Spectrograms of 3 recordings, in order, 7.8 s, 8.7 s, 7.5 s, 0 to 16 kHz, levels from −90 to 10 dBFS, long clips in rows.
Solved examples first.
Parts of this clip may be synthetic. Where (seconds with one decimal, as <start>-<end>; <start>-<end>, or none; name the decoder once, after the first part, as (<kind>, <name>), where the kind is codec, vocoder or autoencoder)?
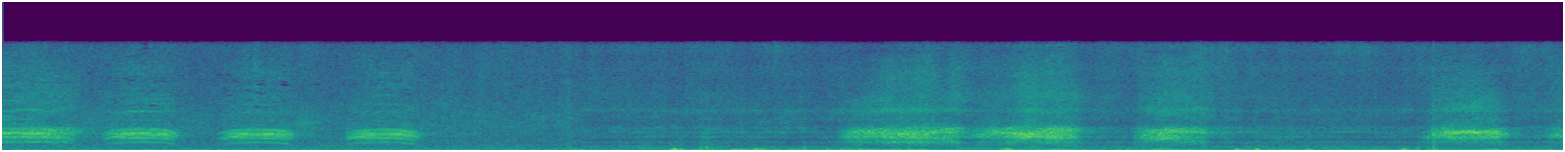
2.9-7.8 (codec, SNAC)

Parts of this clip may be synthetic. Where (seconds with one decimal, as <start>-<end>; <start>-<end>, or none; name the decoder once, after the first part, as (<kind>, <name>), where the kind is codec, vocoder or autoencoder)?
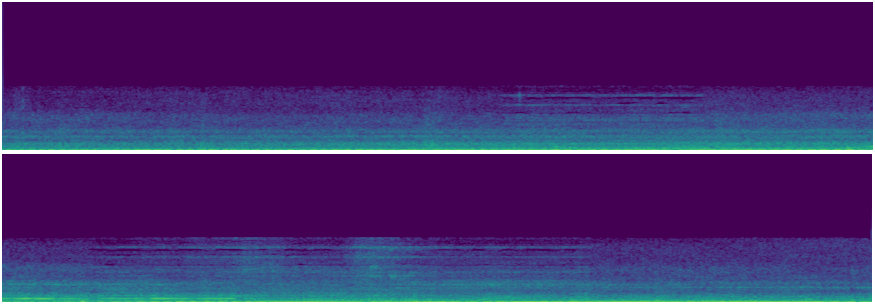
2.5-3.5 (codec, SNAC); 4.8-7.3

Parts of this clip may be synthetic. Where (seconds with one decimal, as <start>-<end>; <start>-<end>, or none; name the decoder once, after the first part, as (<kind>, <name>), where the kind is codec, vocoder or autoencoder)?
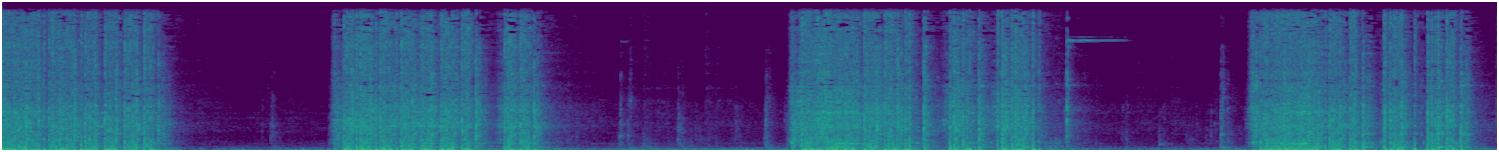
none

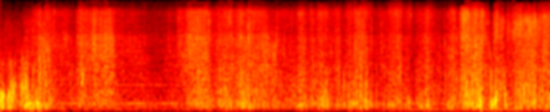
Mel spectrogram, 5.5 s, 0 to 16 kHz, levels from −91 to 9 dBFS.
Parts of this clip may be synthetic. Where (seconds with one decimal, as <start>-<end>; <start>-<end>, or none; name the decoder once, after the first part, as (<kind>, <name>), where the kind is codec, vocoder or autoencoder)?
none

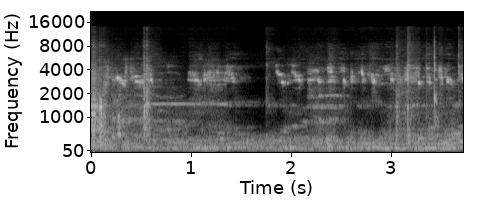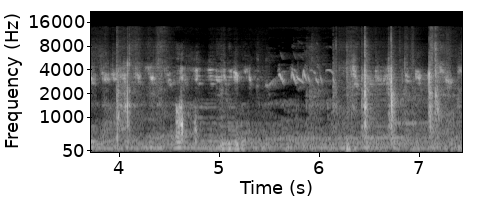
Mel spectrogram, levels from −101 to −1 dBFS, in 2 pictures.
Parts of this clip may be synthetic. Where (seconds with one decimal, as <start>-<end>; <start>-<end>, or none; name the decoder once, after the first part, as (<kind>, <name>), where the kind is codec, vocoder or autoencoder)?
0.0-5.5 (codec, SNAC); 6.2-7.4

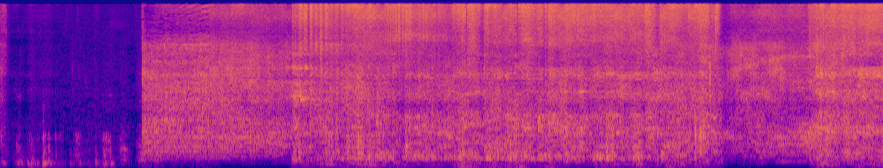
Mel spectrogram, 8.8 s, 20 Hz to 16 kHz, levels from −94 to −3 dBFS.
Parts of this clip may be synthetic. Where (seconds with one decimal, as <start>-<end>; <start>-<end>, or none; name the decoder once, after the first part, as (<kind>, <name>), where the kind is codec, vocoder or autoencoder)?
0.0-0.6 (codec, SNAC); 2.1-8.8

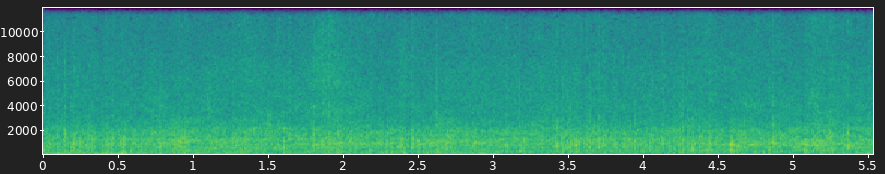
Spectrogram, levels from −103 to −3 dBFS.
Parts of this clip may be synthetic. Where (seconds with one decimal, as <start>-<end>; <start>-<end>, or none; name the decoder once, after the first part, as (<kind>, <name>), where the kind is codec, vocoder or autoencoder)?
0.7-3.4 (codec, SNAC); 4.2-5.5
